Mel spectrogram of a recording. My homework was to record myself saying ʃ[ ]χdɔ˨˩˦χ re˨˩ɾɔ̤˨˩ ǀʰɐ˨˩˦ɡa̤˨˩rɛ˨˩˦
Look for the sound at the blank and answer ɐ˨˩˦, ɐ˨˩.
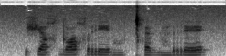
ɐ˨˩˦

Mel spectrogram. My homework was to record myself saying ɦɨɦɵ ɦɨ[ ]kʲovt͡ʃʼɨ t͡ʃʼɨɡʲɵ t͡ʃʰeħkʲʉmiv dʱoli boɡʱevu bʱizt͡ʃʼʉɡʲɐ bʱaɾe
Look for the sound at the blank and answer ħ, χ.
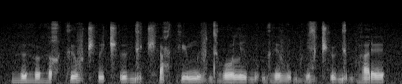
χ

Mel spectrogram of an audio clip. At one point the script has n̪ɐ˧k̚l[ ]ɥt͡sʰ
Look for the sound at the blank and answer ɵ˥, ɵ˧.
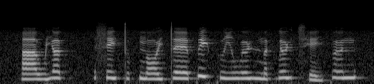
ɵ˥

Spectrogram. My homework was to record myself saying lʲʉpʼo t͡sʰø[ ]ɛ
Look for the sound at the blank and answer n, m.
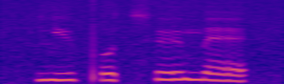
m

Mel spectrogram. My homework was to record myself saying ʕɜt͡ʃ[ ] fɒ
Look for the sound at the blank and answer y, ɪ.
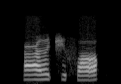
ɪ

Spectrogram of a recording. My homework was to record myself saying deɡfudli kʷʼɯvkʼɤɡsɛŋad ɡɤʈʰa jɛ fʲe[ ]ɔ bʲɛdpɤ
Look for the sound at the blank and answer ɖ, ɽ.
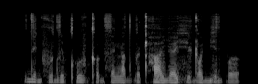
ɖ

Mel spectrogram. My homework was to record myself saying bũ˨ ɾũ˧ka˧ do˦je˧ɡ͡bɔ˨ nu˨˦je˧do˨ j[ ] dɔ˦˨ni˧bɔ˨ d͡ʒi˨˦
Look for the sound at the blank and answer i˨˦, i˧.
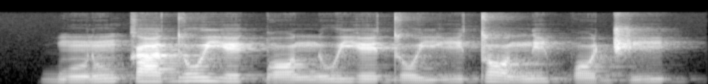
i˨˦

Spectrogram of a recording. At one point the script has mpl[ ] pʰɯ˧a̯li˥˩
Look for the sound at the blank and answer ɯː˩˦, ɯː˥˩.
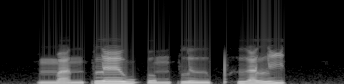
ɯː˩˦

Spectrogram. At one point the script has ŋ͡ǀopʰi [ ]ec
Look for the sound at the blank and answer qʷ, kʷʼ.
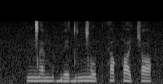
qʷ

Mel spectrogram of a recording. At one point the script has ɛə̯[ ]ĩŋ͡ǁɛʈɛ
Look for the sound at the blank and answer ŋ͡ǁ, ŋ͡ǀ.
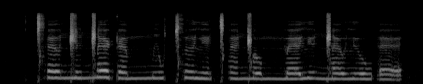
ŋ͡ǁ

